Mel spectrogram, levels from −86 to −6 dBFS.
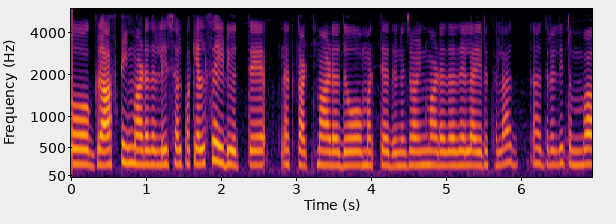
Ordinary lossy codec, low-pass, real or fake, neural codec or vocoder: Opus, 64 kbps; 5.4 kHz; real; none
